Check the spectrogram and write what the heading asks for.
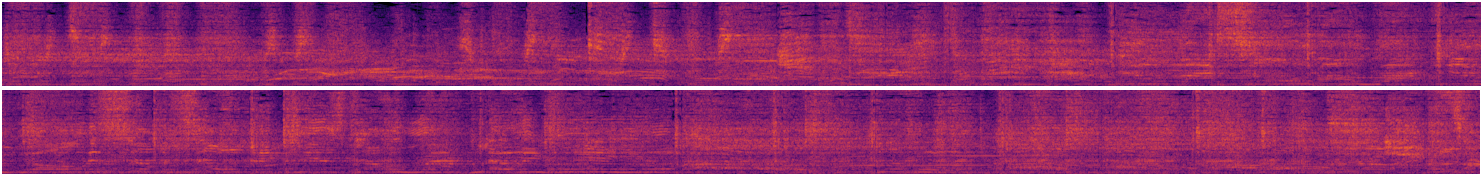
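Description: Loud live band music with electric guitar, heard from within the audience, with the crowd cheering and shouting over it.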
